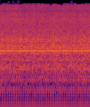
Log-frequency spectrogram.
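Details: Ferris zero-turn mower small engine, started on choke after fuel filter/hose clamp work to check for leaks: steady even hum, no surging or stumbling; normal idle, fuel leak fixed.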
